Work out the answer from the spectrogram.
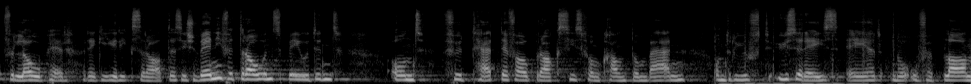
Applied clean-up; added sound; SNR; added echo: none; Gunshot, gunfire; 15 dB; none.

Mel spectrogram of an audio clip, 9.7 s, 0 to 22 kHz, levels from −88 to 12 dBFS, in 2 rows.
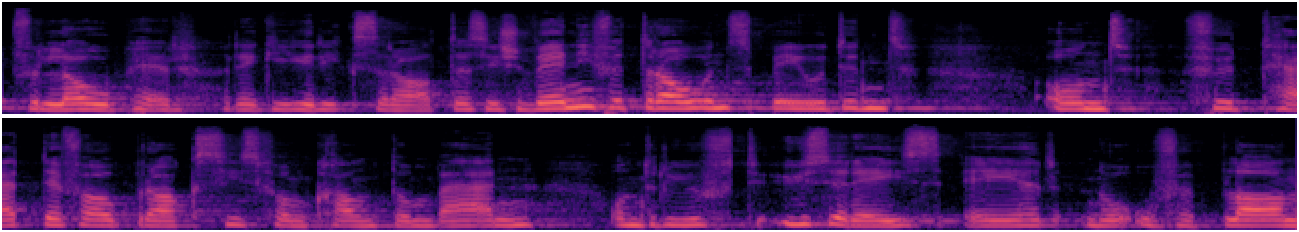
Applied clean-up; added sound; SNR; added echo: none; none; none; none.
